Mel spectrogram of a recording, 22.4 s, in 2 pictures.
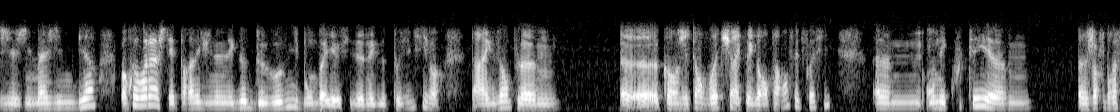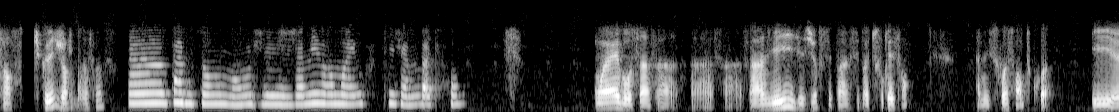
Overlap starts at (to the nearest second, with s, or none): none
